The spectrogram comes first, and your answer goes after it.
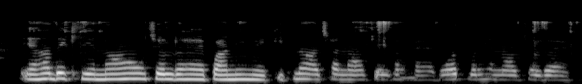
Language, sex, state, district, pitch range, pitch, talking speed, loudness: Hindi, female, Chhattisgarh, Korba, 220-245 Hz, 230 Hz, 205 wpm, -18 LUFS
